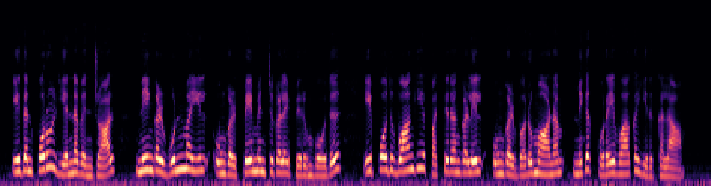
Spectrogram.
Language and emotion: Tamil, neutral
